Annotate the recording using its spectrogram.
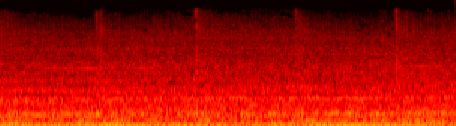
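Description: Low, steady rumbling drone with faint held tones above it: a sci-fi soundtrack bed, without speech.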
